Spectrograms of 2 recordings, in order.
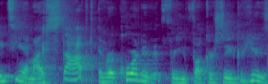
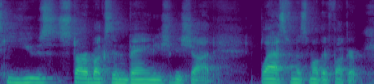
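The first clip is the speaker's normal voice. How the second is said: ordinary delivery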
